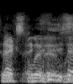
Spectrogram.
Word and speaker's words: expletives: Also, I love that he teases Adrian for his pronunciation of expletive. – Expletives. – That's what it's expletives. Expletives.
